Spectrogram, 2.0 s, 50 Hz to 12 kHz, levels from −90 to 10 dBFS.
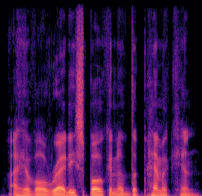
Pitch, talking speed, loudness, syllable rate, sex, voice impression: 105 Hz, 205 wpm, -18 LUFS, 6.6 syllables/s, male, masculine, adult-like, tensed, powerful, hard, clear, cool, intellectual, sincere, calm, friendly, wild, lively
